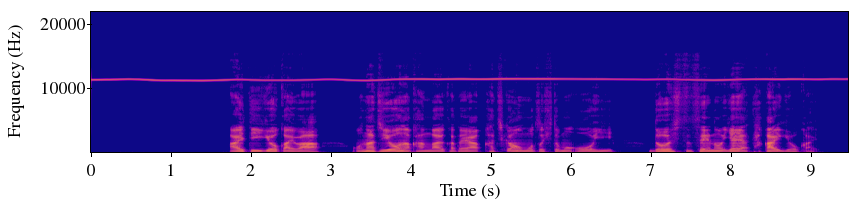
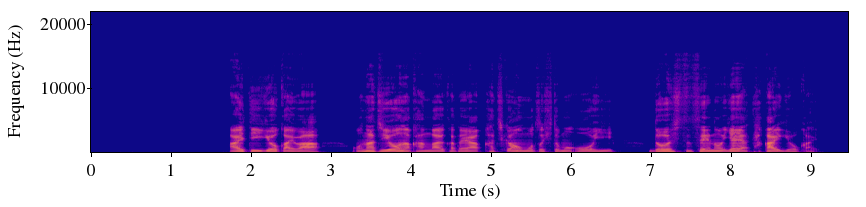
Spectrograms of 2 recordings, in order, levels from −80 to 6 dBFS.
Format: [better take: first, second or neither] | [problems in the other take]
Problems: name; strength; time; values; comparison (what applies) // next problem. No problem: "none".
second | high-pitched whine; loud; throughout; 11.5 kHz, 8 dB below the speech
